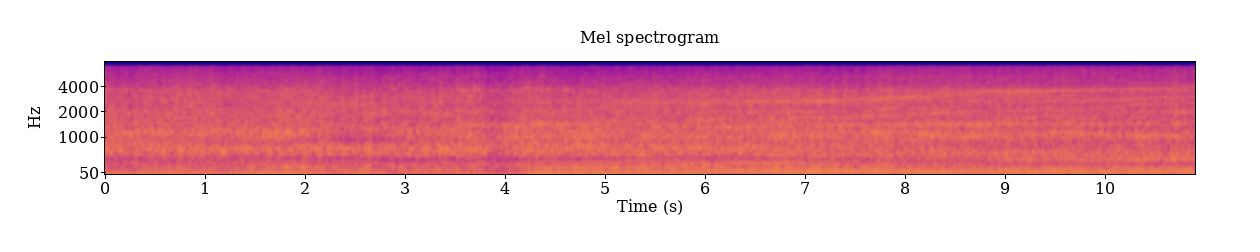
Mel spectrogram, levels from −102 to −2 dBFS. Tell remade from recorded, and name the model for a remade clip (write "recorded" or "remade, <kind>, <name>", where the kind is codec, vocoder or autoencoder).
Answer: recorded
